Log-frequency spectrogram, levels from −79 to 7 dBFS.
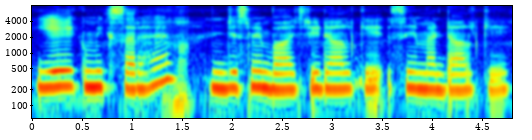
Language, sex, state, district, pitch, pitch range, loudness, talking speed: Hindi, female, Punjab, Kapurthala, 215 Hz, 205-225 Hz, -14 LUFS, 135 wpm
